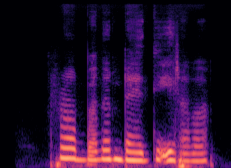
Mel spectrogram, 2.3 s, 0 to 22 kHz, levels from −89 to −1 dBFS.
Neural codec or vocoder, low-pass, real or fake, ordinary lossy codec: codec, 44.1 kHz, 2.6 kbps, DAC; 19.8 kHz; fake; none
